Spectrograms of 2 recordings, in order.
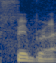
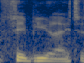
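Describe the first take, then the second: First: The second syllable is said with an r sound. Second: The second syllable is said without an r sound. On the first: The speaker calls it right. "Sorry, fibrillator" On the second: The speaker calls it wrong. "not fibulator"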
